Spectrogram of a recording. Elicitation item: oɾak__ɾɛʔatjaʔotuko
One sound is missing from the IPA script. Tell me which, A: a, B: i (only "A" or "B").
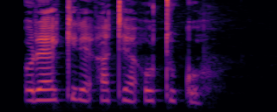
B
